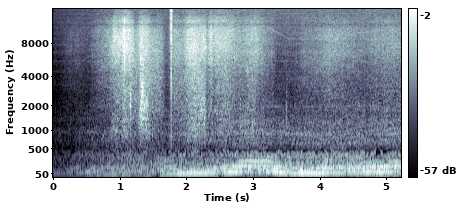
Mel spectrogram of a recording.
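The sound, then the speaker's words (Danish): A car drives along a main road in rural Denmark, a steady low engine and tyre rumble with wind noise that grows louder after the first couple of seconds and then holds even. “Jeg kører lige nu på hovedvejen i øh, retningen væk fra Djurs Sommerland mod den lille by Avning, som ligger i Norddjurs Kommune”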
